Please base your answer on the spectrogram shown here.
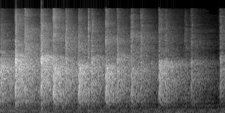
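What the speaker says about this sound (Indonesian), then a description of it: "Tepuk tangan dong, gokil." A few people in a small podcast studio clap in a slow, regular rhythm, about nine distinct sharp claps spaced roughly a quarter second apart, close and clear with a quick decay after each.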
